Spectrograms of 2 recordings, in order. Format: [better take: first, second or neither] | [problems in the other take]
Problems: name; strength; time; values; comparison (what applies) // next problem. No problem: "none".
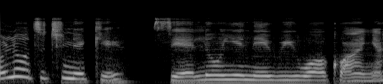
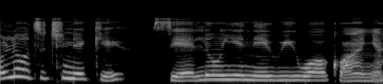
second | noise reduction (neural mask model RNNoise)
